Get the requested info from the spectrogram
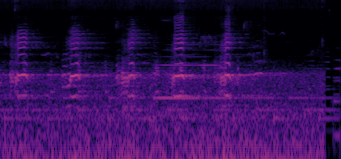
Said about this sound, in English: It's at this point I'd like to introduce my constant co-host, the ducks at the lake. Just kidding.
